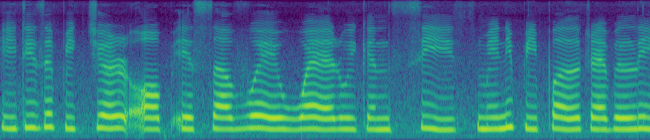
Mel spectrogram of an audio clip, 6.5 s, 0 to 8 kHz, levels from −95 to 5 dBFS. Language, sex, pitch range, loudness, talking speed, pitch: English, female, 240-260 Hz, -13 LUFS, 130 wpm, 245 Hz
